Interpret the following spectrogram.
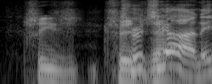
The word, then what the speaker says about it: Trigiani: Trigiani, yeah.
